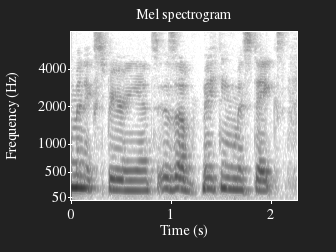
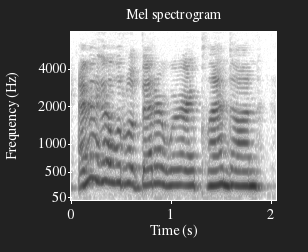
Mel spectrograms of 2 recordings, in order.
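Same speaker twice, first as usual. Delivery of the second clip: normal talking voice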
